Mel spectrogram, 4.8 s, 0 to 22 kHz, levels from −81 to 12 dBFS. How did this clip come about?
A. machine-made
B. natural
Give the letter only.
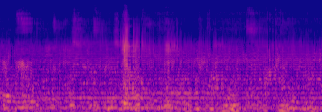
A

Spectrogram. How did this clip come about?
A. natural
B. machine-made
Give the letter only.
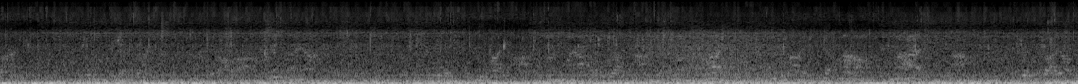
B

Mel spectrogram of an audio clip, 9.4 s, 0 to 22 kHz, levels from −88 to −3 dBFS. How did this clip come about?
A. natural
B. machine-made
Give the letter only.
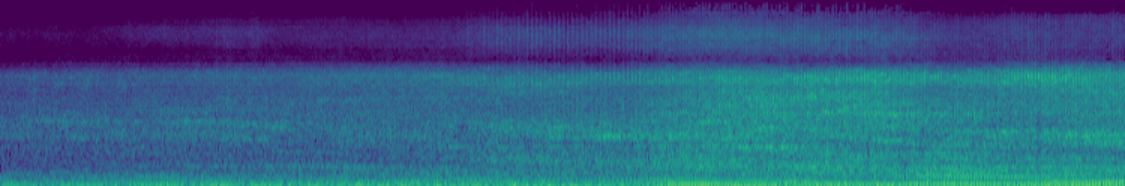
B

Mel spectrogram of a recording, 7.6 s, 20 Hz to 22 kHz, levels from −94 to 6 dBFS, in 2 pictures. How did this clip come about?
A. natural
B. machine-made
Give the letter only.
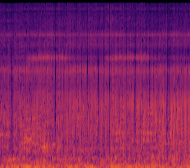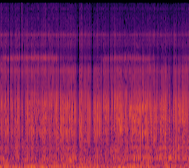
B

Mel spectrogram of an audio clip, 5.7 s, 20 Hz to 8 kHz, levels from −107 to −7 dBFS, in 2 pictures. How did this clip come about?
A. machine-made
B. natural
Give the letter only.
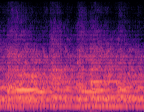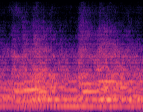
A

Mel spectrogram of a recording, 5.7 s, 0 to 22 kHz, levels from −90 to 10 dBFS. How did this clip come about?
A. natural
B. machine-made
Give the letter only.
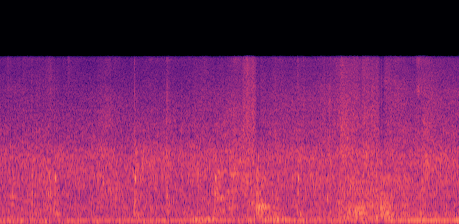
B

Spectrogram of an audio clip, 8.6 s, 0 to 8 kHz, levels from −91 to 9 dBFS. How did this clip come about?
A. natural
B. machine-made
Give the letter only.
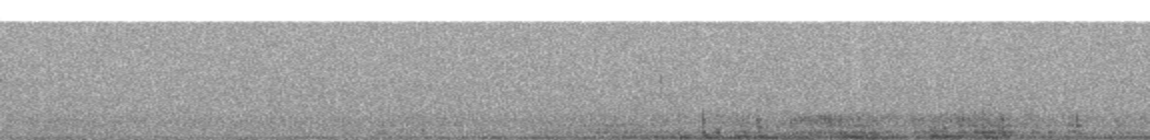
A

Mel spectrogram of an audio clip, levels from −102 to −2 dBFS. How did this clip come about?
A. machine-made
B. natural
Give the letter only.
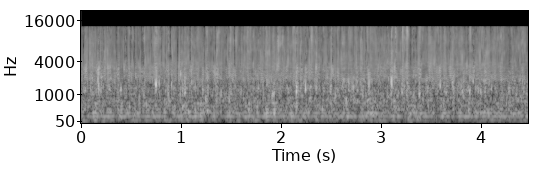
A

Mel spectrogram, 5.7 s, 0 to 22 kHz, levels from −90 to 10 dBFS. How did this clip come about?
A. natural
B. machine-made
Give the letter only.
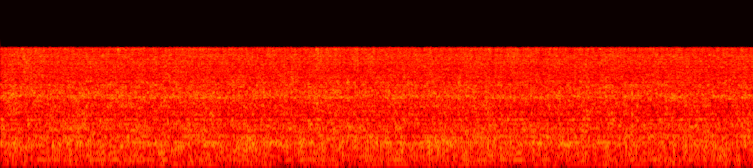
B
